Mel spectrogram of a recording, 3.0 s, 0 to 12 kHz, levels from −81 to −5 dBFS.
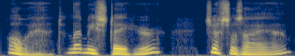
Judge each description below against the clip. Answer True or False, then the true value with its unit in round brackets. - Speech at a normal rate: True (180 wpm)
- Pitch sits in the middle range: True (165 Hz)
